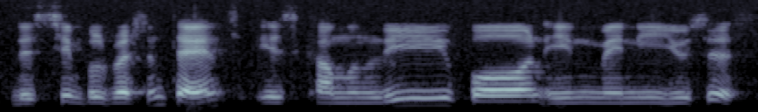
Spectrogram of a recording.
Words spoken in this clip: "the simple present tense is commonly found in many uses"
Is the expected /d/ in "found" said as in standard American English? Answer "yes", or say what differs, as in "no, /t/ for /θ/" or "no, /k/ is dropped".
no, /d/ is dropped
